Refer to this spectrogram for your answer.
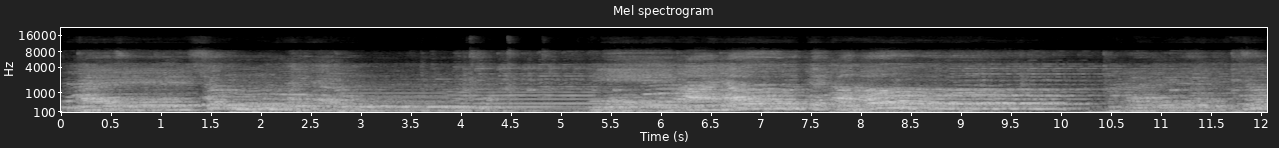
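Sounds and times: children singing together: 0.0s - 4.3s, 5.2s - 12.0s.

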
